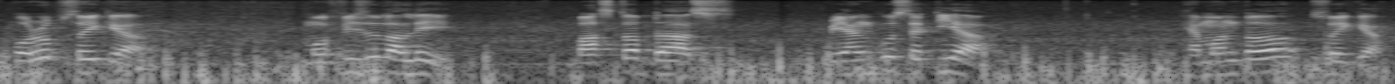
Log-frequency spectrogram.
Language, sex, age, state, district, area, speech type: Assamese, male, 18-30, Assam, Lakhimpur, rural, spontaneous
